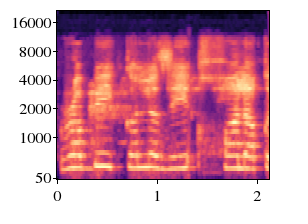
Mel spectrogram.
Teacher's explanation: इसमें भी खा जो है वो मुखफ़म है, ला जो है वो सॉफ्ट पढ़ने वाला, और कॉफ जो है ये मुखफ़म होने के साथ साथ कलकला लेटर भी है, और कलकला भी यहाँ पर मुखफ़म तफ़कीम के साथ अदा किया जाएगा जब वक्फ करेंगे जी, वक्त कल की का सूरत।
